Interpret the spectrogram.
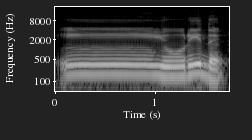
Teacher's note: حمزہ نون یا زیر این، یا پیش یو، این یو، را دال زیر رد، این یورد، دال ساکن ہے، اس کے اوپر قلقلہ کریں گے۔ این یورد، نون کو ہم نے را کے ساتھ ملانا ہے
